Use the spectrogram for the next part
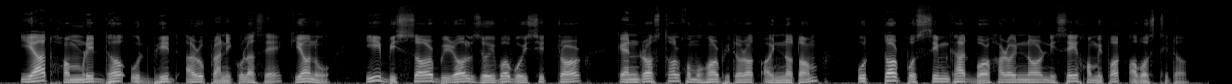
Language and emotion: Assamese, neutral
